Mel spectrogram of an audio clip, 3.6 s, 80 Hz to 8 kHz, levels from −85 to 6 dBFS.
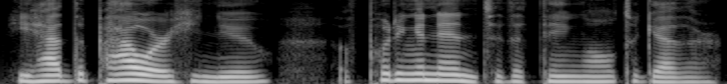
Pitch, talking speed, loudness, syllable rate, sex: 190 Hz, 230 wpm, -19 LUFS, 5.9 syllables/s, female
